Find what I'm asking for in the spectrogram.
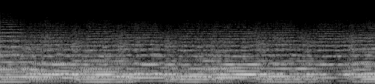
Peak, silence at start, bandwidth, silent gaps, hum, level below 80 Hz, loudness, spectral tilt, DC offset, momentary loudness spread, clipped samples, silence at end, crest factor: -8 dBFS; 0 s; 8.6 kHz; none; none; -56 dBFS; -21 LUFS; -7 dB/octave; under 0.1%; 5 LU; under 0.1%; 0 s; 12 dB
